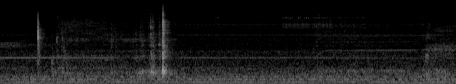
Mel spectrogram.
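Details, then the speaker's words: Philips VAD6035/21 Xbox DVD drive after laser adjustment: faint steady spin hum with brief seek clicks; reads disc normally, fixed by the laser adjustment. "and son of a wow looks like a laser adjustment actually did it for this drive"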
